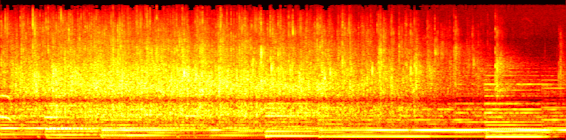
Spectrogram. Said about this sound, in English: Come on, let's clap.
